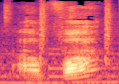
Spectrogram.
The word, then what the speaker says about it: avó: Avó. Avó. Avô. Só. É mulher. É. Homem é o quê? Avô. Mulher. Avó. Mesmo. Avô. Avó. Soa como você está pronunciando A e O ao mesmo tempo.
